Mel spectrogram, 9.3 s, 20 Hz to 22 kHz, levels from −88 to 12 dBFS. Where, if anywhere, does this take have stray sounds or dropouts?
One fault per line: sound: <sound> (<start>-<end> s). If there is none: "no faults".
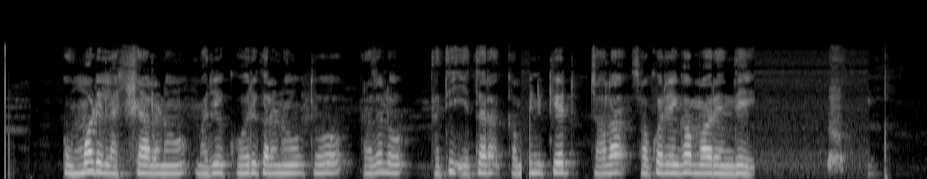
sound: dropout (5.2-5.3 s)
sound: bark (8.3-8.6 s)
